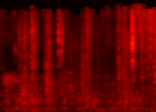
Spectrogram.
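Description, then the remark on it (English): Horse hooves clip-clop in an uneven rhythm, a handful of hollow knocks over a dense, steady background wash, moderately quiet, with no voices, as a cloaked rider rides up to a blacksmith's forge at night under a full moon. “The light of a full moon shone high above when a stranger in a dark traveler's cloak rode up to the echo of the hammer's ceaseless ring.”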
